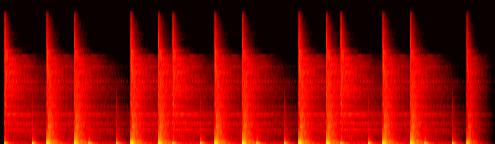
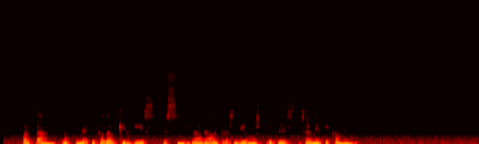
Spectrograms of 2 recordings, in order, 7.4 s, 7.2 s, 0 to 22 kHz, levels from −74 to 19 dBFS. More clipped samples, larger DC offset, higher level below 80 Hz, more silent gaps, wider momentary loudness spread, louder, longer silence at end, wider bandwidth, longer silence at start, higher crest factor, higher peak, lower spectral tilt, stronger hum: neither; neither; first, -26 dBFS vs -56 dBFS; neither; about the same, 8 LU vs 6 LU; first, -18 LUFS vs -25 LUFS; second, 0.2 s vs 1.85 s; first, over 20 kHz vs 6.4 kHz; second, 0.05 s vs 0.35 s; about the same, 18 dB vs 16 dB; first, 0 dBFS vs -10 dBFS; second, -5 dB/octave vs -11 dB/octave; neither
